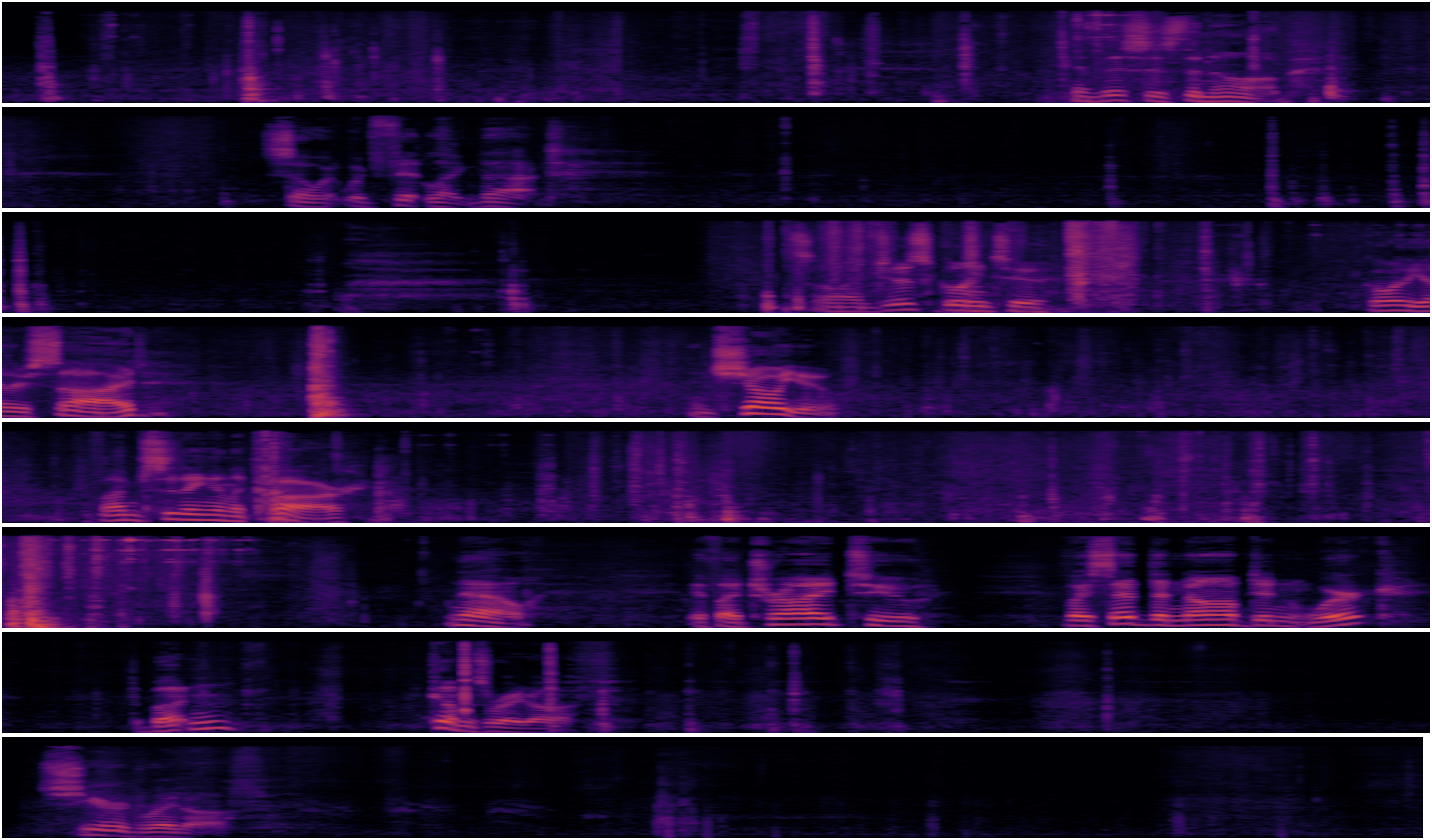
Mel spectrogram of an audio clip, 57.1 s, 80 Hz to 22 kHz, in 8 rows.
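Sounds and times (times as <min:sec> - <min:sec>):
rustling and handling: 0:00.3 - 0:08.4, 0:17.8 - 0:37.9, 0:51.5 - 0:57.0.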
